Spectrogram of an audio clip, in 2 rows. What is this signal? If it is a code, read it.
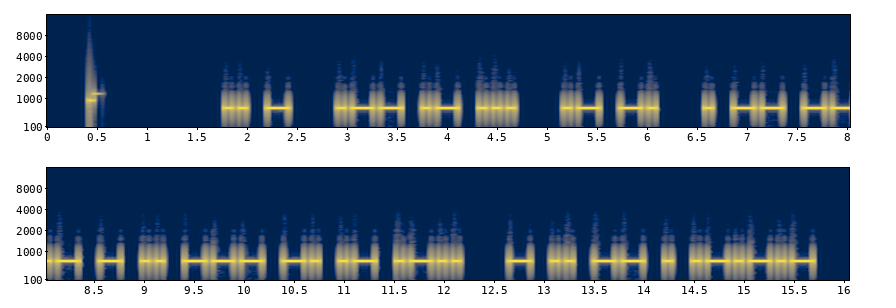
Morse code, heard as a keyed tone, about 17 wpm, 700 Hz. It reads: IT WAS AN EMOTIONAL TIME.
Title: Sentences from Top 1000 Words - Review Part 5 - 17wpm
